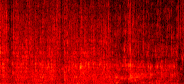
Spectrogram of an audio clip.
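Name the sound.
water running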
